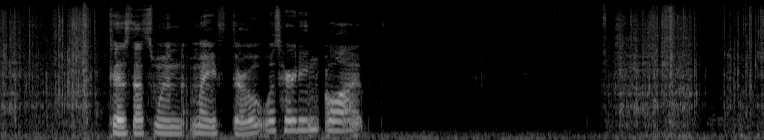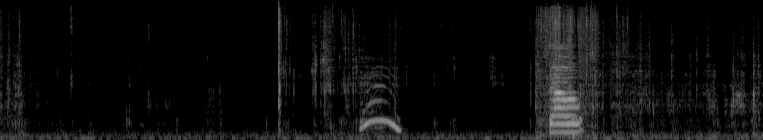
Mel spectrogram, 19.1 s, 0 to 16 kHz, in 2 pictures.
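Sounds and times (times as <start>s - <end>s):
paper wrapping rustling and tearing: 0.0s - 1.4s, 7.5s - 10.3s, 16.2s - 19.0s.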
